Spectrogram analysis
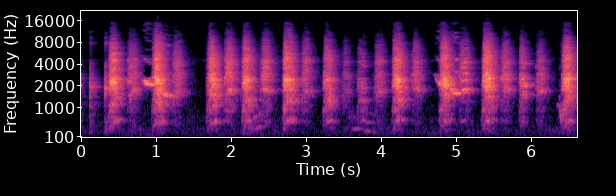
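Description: A Ducorps's cockatoo gives harsh, raspy squawks in quick succession, about two each second, with short pauses between bursts.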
